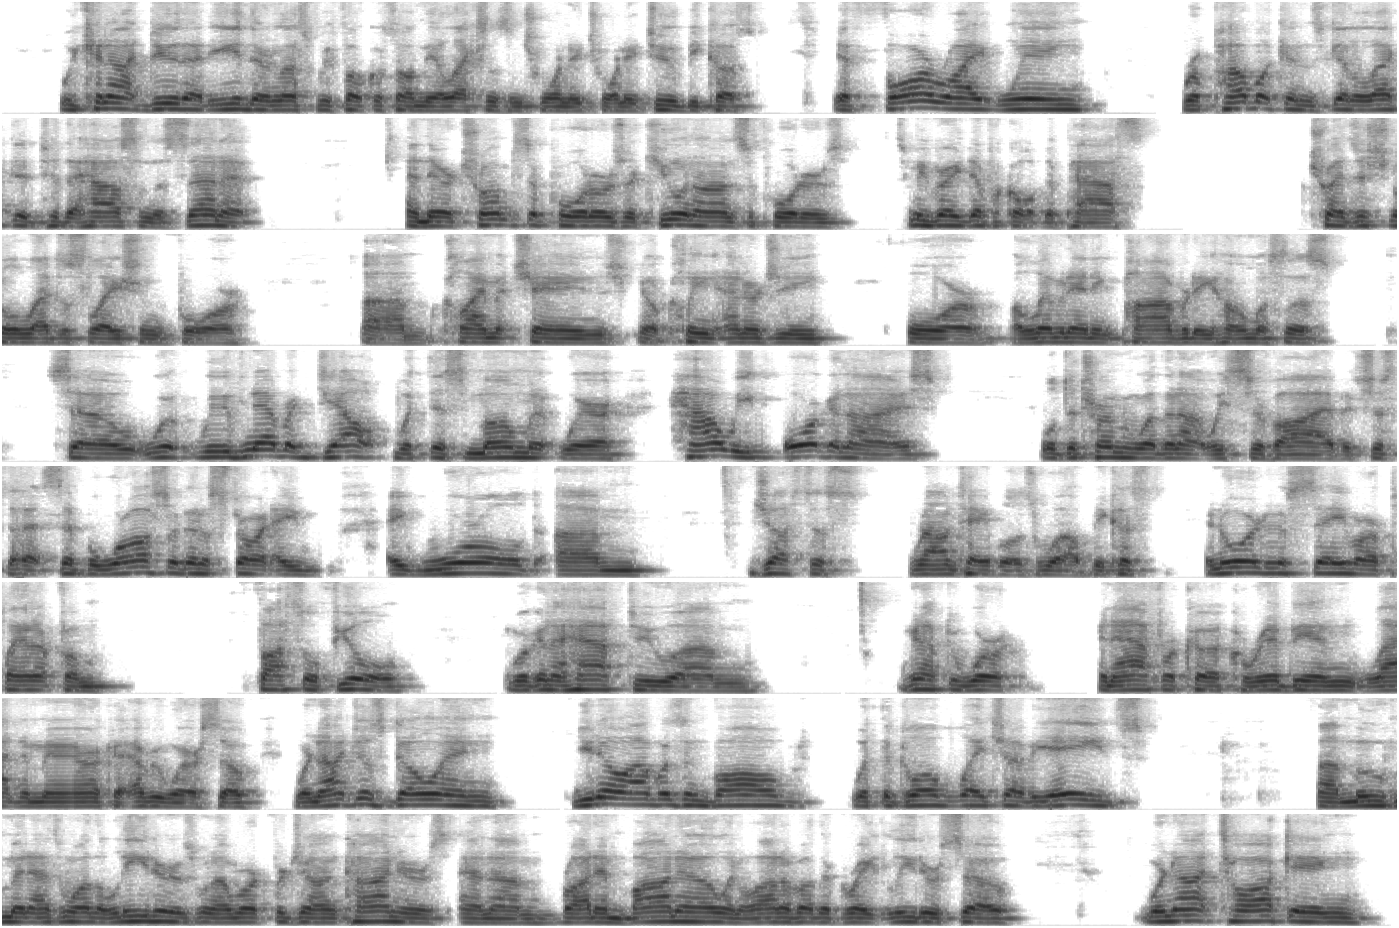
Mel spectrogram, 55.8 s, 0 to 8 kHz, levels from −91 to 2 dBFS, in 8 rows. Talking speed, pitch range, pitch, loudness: 175 wpm, 110-135 Hz, 120 Hz, -22 LUFS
